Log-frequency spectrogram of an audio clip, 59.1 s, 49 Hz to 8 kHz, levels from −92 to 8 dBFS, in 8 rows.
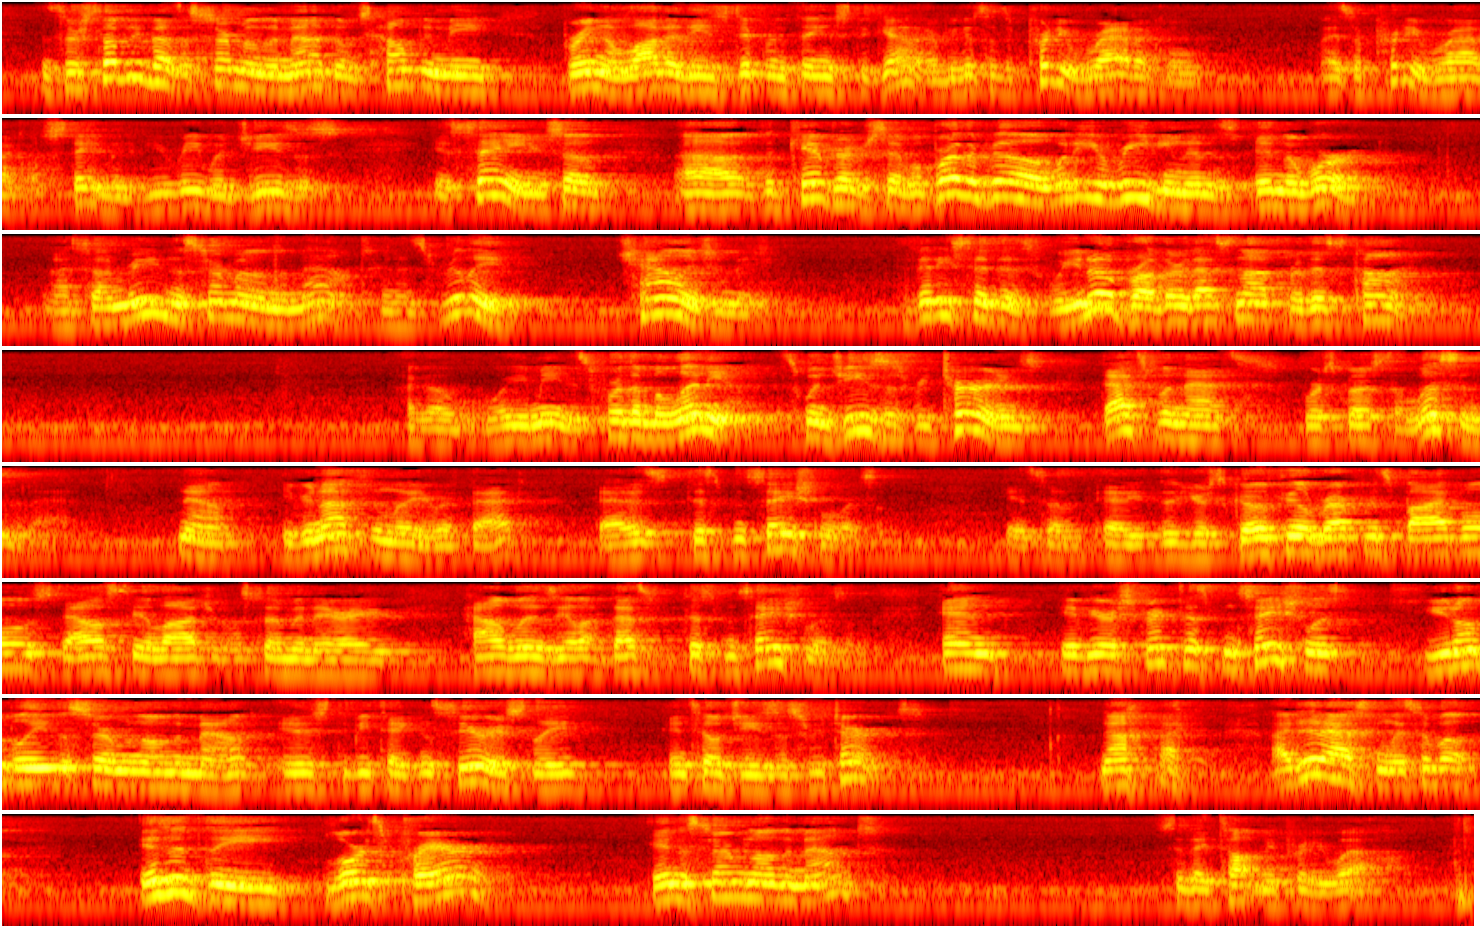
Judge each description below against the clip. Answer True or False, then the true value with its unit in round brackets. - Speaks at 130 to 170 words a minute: False (180 wpm)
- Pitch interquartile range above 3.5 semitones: True (4.4 semitones)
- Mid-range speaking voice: True (145 Hz)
